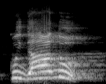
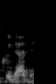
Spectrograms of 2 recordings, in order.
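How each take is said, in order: First: The word is said forcefully, as an exclamation. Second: The word is said calmly and flatly. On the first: The speaker calls it right. "Olha lá a exclamação" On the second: The speaker calls it wrong. "mas não é assim"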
